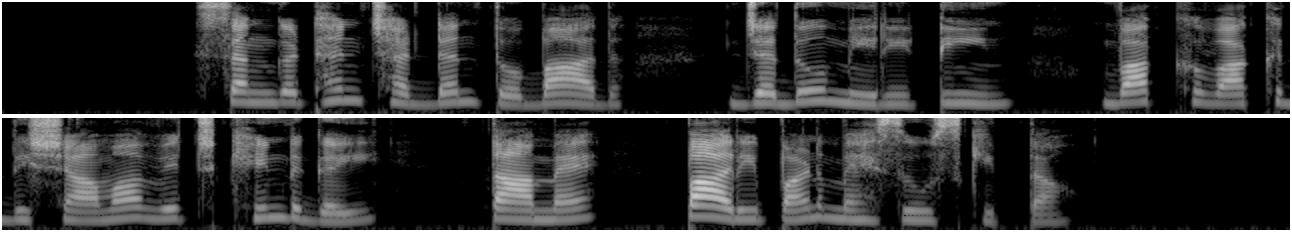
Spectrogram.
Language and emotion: Punjabi, sad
